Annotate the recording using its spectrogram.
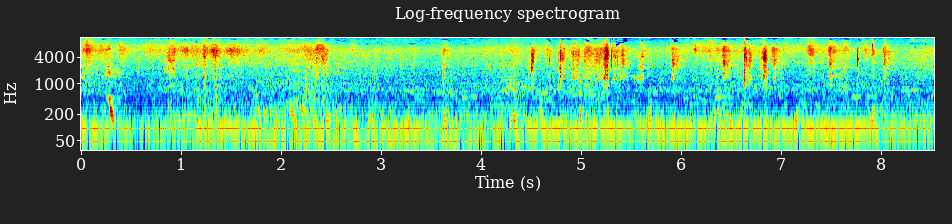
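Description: Ski boots crunch and shuffle on packed snow.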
